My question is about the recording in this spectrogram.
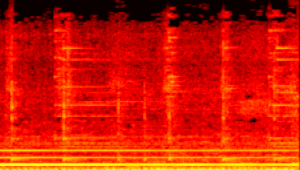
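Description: Harmonium holding one steady note, with a few light clicking strikes keeping time over it.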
